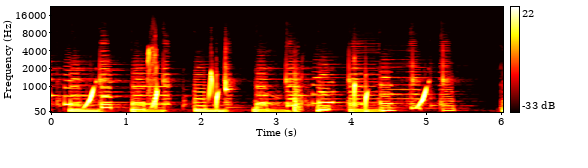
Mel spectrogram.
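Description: Playful children's background music with a steady bass beat and a rising 'bloop' plop about once a second, stopping shortly before the end.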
